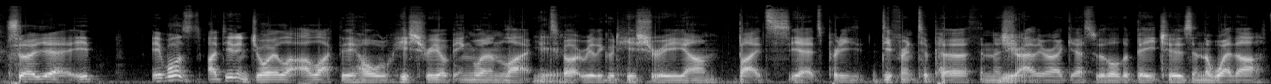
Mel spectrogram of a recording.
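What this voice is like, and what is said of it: Australian accent. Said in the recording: “because of my Aussie accent, they still just ... see you as the Aussie guy”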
